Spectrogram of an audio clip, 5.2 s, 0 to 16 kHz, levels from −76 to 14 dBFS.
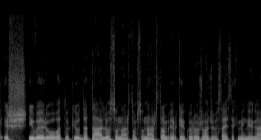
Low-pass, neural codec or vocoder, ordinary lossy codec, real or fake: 14.4 kHz; none; Opus, 64 kbps; real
